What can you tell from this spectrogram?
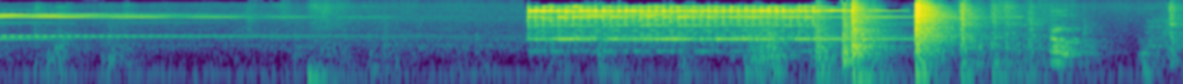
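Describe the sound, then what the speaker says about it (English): An electronic telephone ringer trills in repeated bursts over a low hum, starting loud midway and going on in sharp, rattling pulses. "Phone's ringing."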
